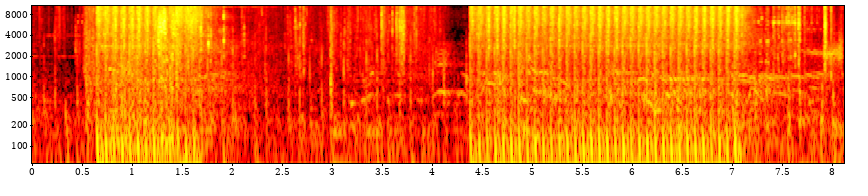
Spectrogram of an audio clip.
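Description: Rapid gunfire from a weapon in the video game The Division, loud and sustained in dense bursts that pause briefly near the middle before resuming, with a voice speaking underneath.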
